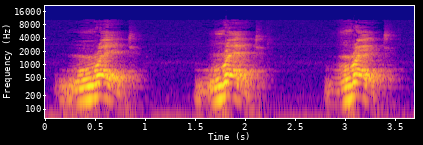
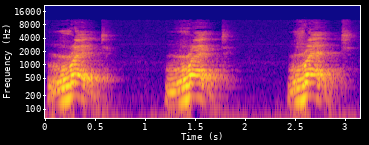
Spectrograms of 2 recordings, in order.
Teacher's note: 다르기는 한데 요거는 알발음의 특징이죠. 음절의 시작이 있을 때 입술이 나온 상태로 소리가 시작이 되고 내가 여기에서 이 모음까지 가기 위한 힘을 요거에서 알발음에서 받는단 말이에요.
